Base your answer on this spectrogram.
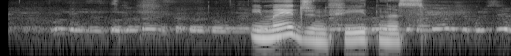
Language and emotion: Russian, sad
